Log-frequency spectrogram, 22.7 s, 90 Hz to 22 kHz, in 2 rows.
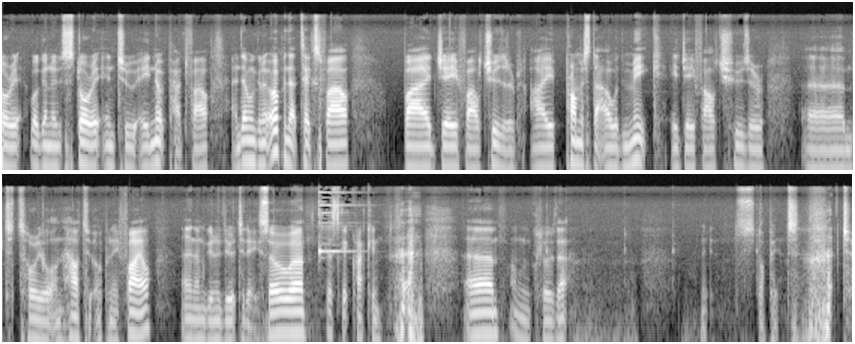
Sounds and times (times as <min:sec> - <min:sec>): Speech: 0:00.0 - 0:04.6, 0:05.4 - 0:16.4, 0:17.5 - 0:19.0, 0:20.7 - 0:22.6.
